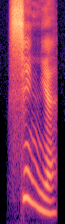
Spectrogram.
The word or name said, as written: 信念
